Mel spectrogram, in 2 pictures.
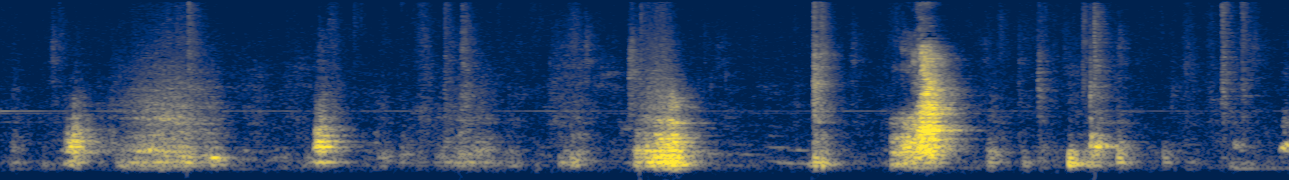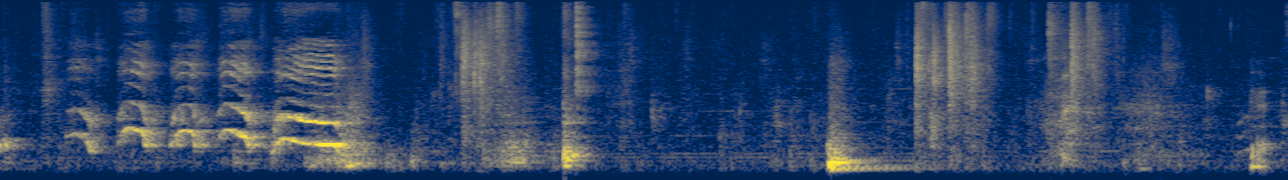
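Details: Blue whippet puppies indoors: a string of short sharp yelps and barks, then a wavering, harmonic-rich whine rising and falling for a couple of seconds, followed by more scattered yips; a person speaks briefly.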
